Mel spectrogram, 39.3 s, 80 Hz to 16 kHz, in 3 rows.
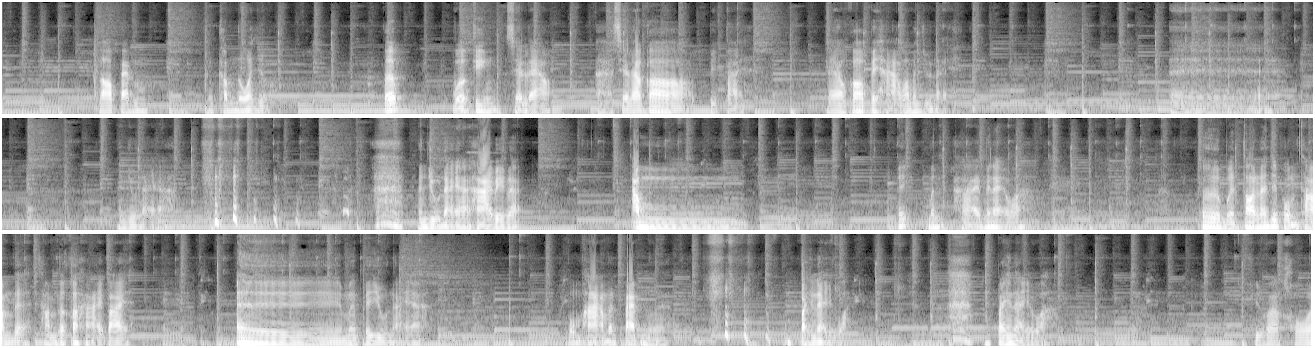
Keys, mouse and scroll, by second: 7.1 click, 7.8 ctrl+middle click, 8.3 ctrl+middle click, 8.8 middle click, 9.6 middle click, 11.1 middle click, 11.9 middle click, 12.6 ctrl+middle click, 13.1 ctrl+middle click, 13.1-13.5 ctrl+scroll up 2, 13.5 ctrl+middle click, 14.8 ctrl+middle click, 14.8 ctrl+scroll down 1, 15.4 middle click, 16.0 middle click, 16.4 ctrl+middle click, 18.1 ctrl+middle click, 18.5 ctrl+middle click, 18.9 middle click, 19.6 click, 20.4 middle click, 21.1 middle click, 21.7 middle click, 22.3 middle click, 23.0 middle click, 23.9 middle click, 24.4 middle click, 25.1 ctrl+scroll up 1, 25.4 ctrl+scroll down 1, 26.0 middle click, 26.6 middle click, 27.1 middle click, 27.6 middle click, 28.1 middle click, 28.6 middle click, 29.2 middle click, 29.7 middle click, 30.1 middle click, 31.1 click, 36.6 click, 38.4 click.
